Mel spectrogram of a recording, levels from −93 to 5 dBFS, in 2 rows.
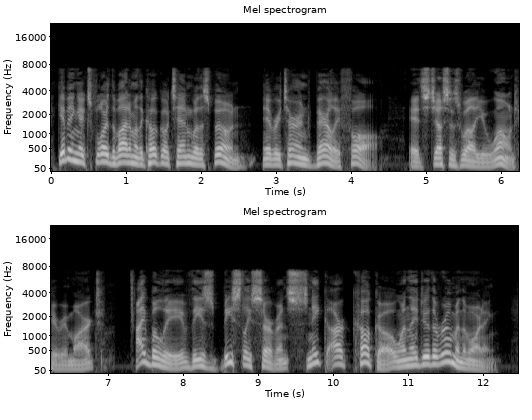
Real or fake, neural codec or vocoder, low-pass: real; none; 7.2 kHz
